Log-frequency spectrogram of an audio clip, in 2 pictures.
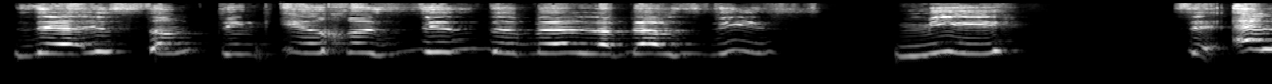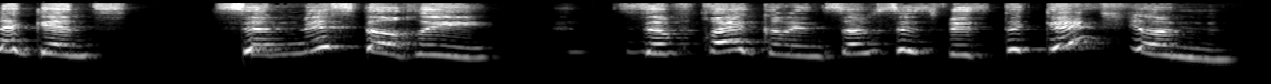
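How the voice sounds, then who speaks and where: A woman's voice: very high-pitched, slow pace, fairly bright tone, voice pushed up, heavily acted. A woman voicing a flirty, bubbly, elegant French seductress with a theatrical manner, a French accent and nasal vowels. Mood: flirty, grand. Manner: theatrical, coquettish.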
